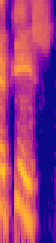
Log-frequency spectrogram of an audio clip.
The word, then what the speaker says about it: Appice: then you had Vinny Appice. Does Ronnie Carmine says Carmine Appice, and then Vinny says Vinny Appice. Like they both they pronounce their last name different.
